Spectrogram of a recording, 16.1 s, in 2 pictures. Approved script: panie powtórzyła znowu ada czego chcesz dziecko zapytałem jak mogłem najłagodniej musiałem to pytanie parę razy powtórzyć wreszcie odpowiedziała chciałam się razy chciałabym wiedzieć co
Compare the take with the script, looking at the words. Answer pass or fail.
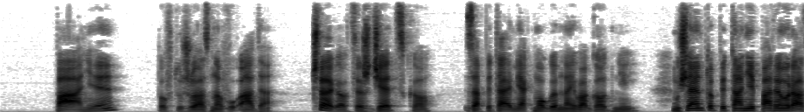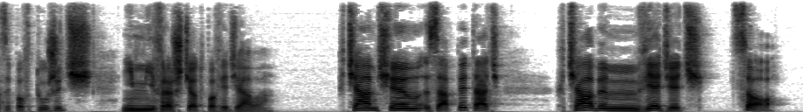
fail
